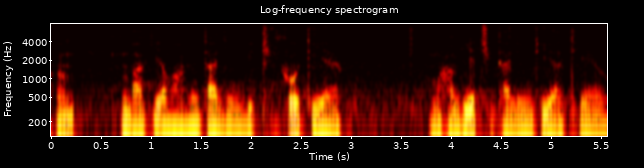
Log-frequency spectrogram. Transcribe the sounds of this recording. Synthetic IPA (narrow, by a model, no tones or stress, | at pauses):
baːkiʔɐ̰ʋãmit̪aːliːmbʱiʈʰiːkɦo̰ːt̪iɦɛː | ʋɐɦãbʱiɐtːʃʰit̪aːliːmd̪iːd͡ʒaːt̪iɦɛː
